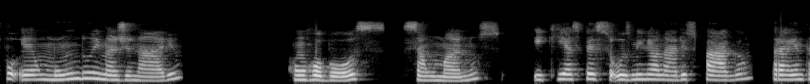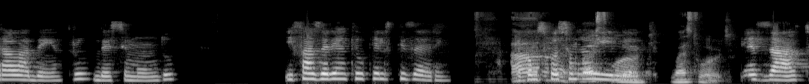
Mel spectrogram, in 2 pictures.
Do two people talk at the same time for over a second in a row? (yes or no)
yes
